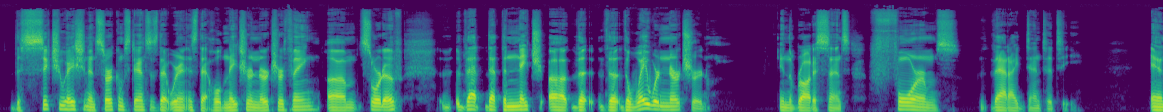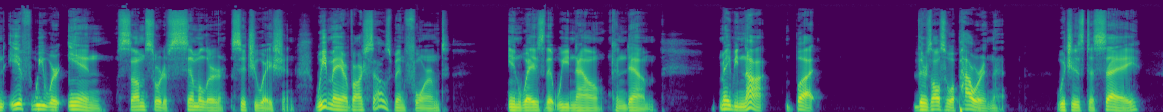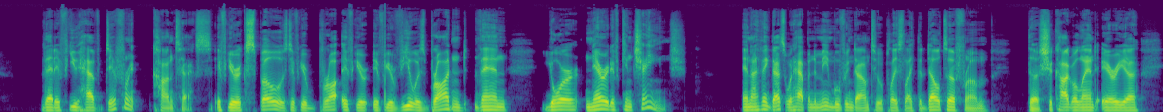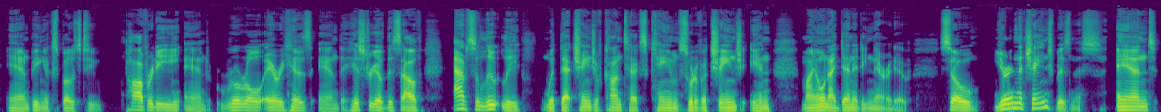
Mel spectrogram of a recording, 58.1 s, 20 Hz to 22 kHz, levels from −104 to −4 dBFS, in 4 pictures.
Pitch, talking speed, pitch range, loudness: 100 Hz, 155 wpm, 95-115 Hz, -20 LUFS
